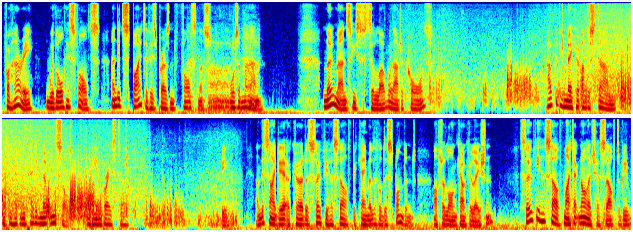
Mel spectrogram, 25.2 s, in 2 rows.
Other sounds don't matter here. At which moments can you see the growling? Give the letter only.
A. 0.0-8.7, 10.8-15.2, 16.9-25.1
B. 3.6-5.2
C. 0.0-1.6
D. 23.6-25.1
B.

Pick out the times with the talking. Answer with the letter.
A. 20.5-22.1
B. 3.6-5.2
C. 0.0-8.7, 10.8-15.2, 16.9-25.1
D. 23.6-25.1
C.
